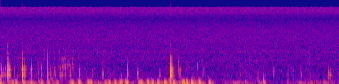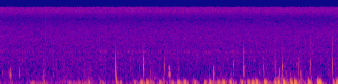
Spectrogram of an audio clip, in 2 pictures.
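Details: Stomach sounds recorded during a stomachache after Christmas dinner while the person slept: frequent low gurgles and rumbling in bursts with brief quiet gaps; active bowel sounds.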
